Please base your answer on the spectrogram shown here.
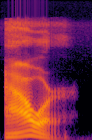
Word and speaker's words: hour: Now try saying hour. You notice how the H is silent? The first sound you actually hear is ow, and that's a vowel sound, so it's an hour.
